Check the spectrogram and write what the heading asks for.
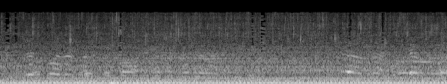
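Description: An engine running steadily at idle, a constant low hum, with faint voices talking over it.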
